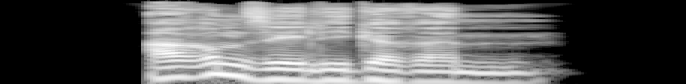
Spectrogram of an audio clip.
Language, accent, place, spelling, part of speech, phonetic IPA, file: German, Germany, Berlin, armseligerem, adjective, [ˈaʁmˌzeːlɪɡəʁəm], De-armseligerem.ogg
- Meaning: strong dative masculine/neuter singular comparative degree of armselig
